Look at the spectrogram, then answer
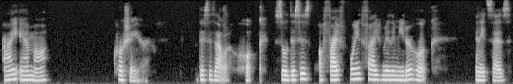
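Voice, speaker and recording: A woman's voice: fairly low pitch, a little mellow. A woman with a Hungarian accent, hosting a crochet tutorial in a chatty, friendly way with playful asides. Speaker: crochet teacher, channel host. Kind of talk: casual tutorial explanation.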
